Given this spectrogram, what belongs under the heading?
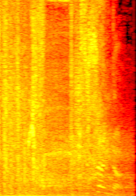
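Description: A Confringo fire spell cast in combat in Hogwarts Legacy bursts as a loud, dense blast, with booming low rumble and crackling mid-range layered over continuous battle noise and spoken voices.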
